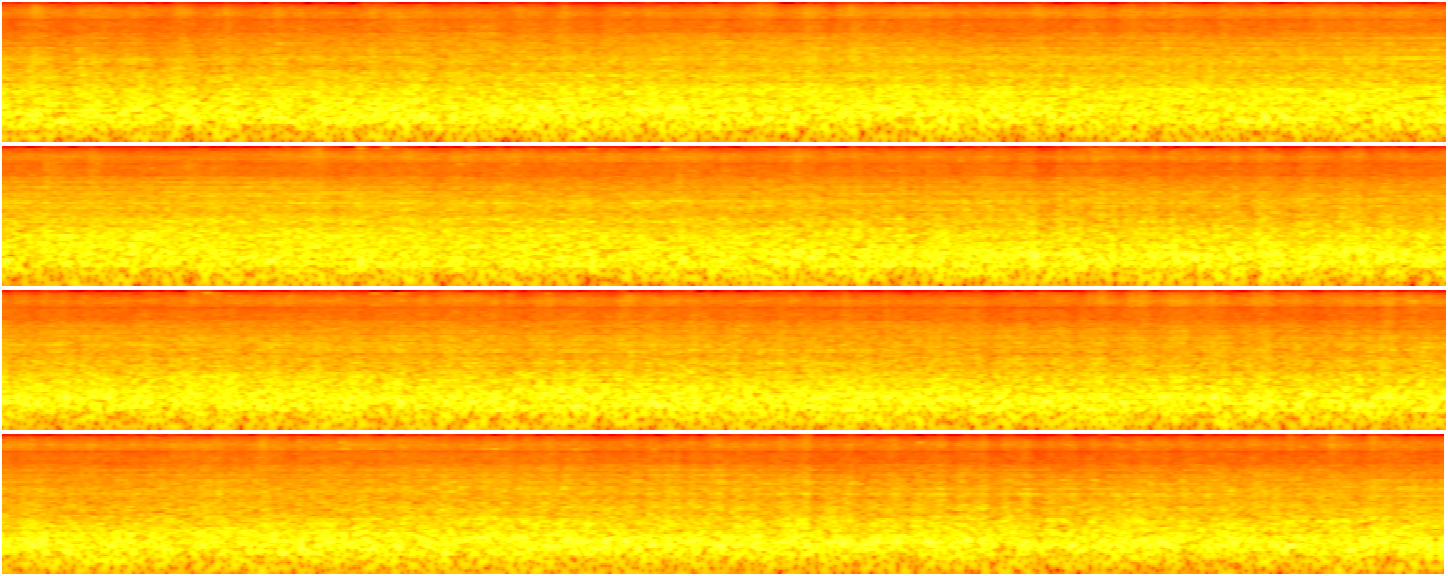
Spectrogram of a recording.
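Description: Freight train's boxcars rolling past at steady speed: a continuous rumble of steel wheels on the rails.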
